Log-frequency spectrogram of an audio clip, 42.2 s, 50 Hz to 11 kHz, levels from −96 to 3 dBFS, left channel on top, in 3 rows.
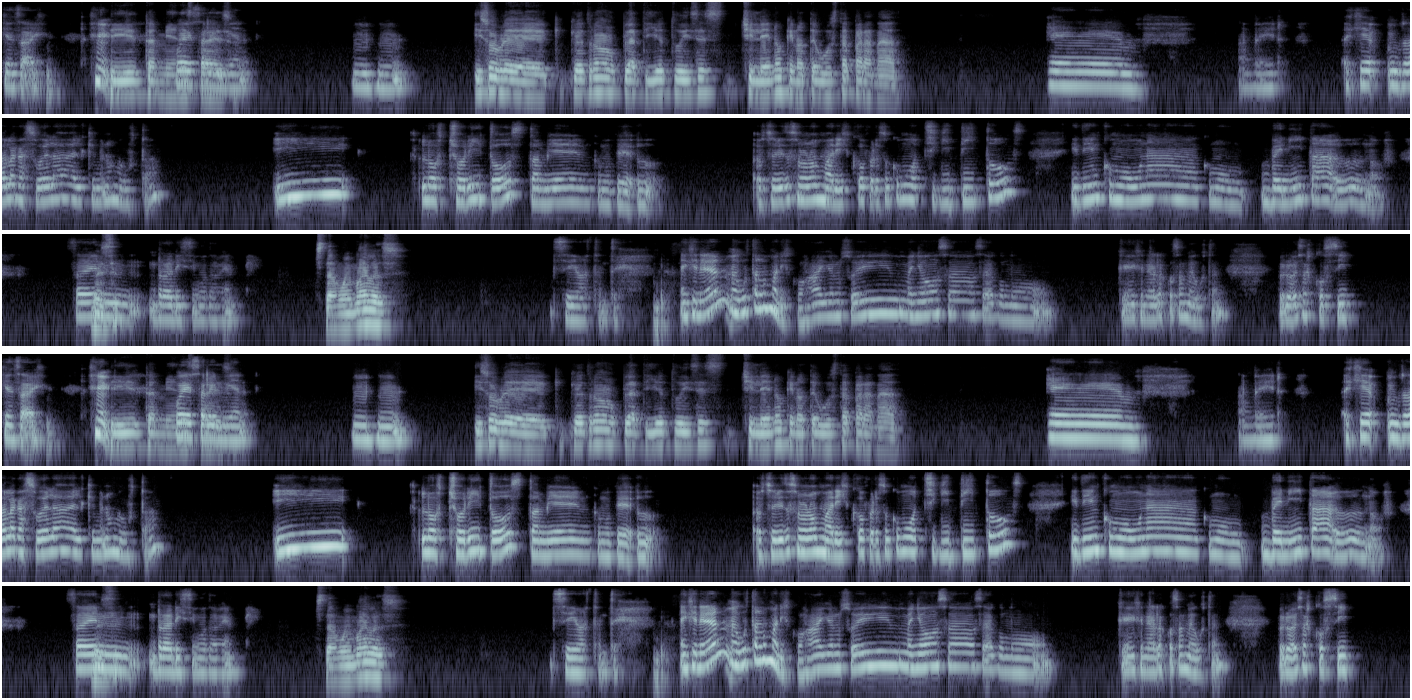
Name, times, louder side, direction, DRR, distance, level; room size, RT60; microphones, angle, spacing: voice 1, 0.0-0.4 0.9-1.1 1.7-2.5 3.5-4.1 10.4-11.8 12.4-12.8 13.4-15.7 16.8-17.5 18.3-20.6 21.6-28.2 28.9-30.5 33.7-34.6 34.9-38.7 39.3-41.6, right 4 dB, 90° right, 0.5 m, -28 dB
voice 2, 1.1-2.2 4.7-9.0 29.0-29.3 31.4-32.1 34.7-34.8, left 1 dB, 20° left, 0.5 m, -29 dB
4.7 x 2.2 x 3.6 m
head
